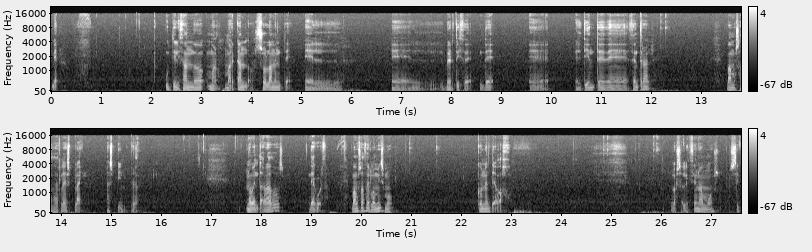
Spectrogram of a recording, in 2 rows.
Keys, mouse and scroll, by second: 5.3 scroll down 1, 11.5-11.9 scroll up 1, 12.6 right click, 13.1 scroll up 1, 15.9 click, 18.7-19.3 scroll down 2, 21.4-22.2 shift+middle drag, 22.4 shift+scroll up 1, 22.9 shift+scroll down 1, 23.5-24.8 scroll up 6, 25.3 right click, 26.3 shift+right click.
